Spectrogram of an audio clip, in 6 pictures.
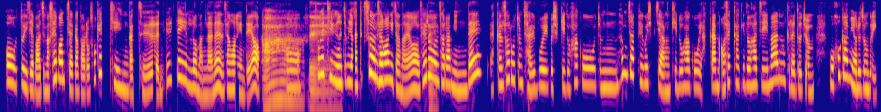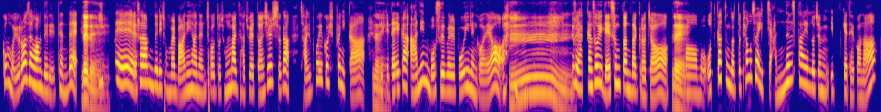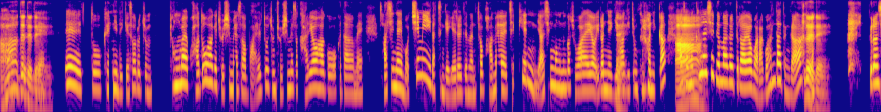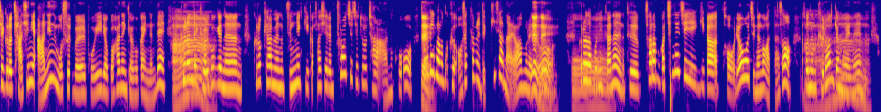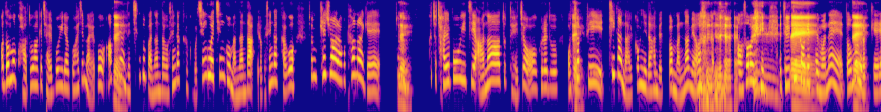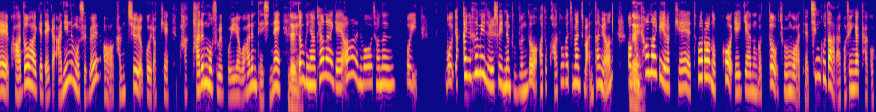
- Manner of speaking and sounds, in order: other background noise; laugh; laughing while speaking: "그러니까"; laugh; laugh; laughing while speaking: "소위"; laugh
- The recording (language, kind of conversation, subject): Korean, podcast, 새로운 사람과 친해지는 방법은 무엇인가요?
